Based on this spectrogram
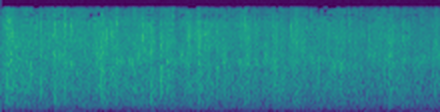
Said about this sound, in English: Come on, clap your hands and rejoice right now.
